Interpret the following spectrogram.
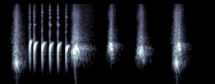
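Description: Animated-intro sound effects: a single pop, then a quick run of five pitched plops, each bending down in pitch, followed by four more pops about a third of a second apart.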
